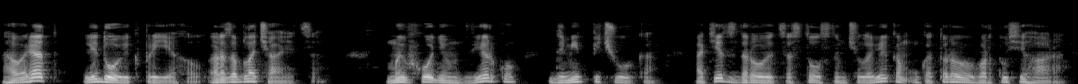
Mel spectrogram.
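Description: A man narrating a literary audiobook in a measured, plain manner, in a dull lo-fi recording. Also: low-pitched, expressive, a little mellow.

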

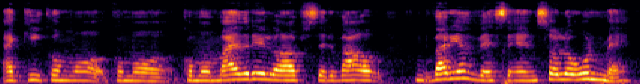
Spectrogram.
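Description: A woman's voice: mid-range voice, unhurried. A mother chatting casually and bluntly, swearing freely and switching between languages mid-sentence. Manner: blunt and profane. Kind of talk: casual chat.

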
